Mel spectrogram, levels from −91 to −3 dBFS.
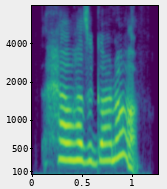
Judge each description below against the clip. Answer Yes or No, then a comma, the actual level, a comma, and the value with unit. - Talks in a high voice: Yes, very high, 295 Hz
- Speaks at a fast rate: Yes, fast, 240 wpm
